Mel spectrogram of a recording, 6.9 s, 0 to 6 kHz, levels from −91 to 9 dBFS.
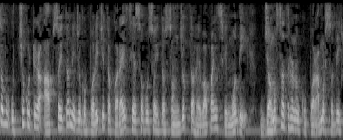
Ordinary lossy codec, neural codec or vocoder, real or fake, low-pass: none; none; real; 5.4 kHz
